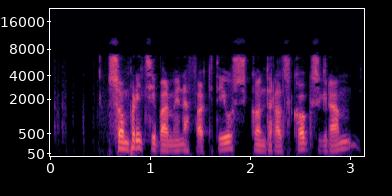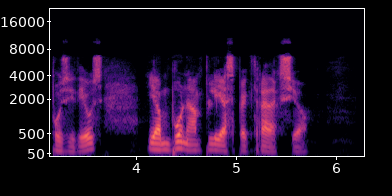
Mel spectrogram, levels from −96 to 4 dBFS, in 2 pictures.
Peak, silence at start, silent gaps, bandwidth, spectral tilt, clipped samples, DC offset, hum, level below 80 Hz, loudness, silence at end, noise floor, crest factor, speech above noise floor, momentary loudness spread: -10 dBFS; 0.6 s; none; 10.5 kHz; -2.5 dB/octave; under 0.1%; under 0.1%; none; -70 dBFS; -32 LUFS; 0.6 s; -63 dBFS; 22 dB; 31 dB; 10 LU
